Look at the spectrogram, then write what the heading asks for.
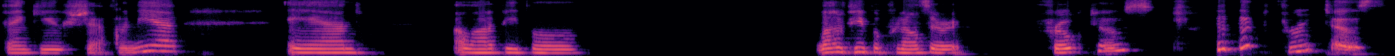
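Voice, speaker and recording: A woman with a Rhode Island accent hosting a live health webinar, talking loosely and thinking out loud as she goes. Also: medium pitch, expressive, slow pace, creaky, long pauses. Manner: loose, conversational, thinks aloud while reading the chat. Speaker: webinar host.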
